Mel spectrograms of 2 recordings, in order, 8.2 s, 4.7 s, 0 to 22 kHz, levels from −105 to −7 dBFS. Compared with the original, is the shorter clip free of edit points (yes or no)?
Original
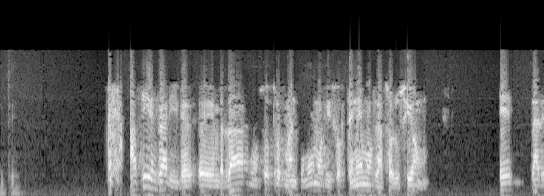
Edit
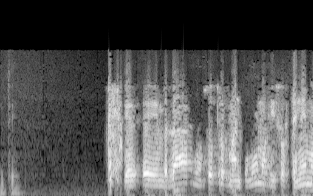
no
